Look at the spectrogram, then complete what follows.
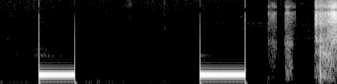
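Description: A telephone ringback tone purrs twice, each a steady half-second beep separated by a long pause, followed by faint clicks and a rustle as the line seems to pick up, as a call is placed from a studio.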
